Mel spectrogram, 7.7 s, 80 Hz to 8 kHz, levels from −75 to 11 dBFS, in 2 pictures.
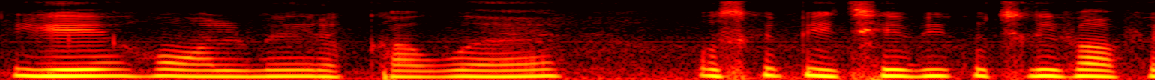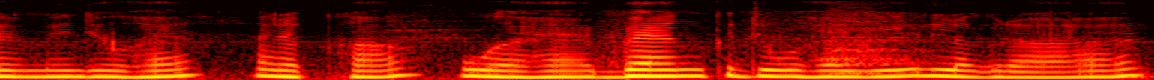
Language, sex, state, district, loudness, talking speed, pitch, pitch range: Hindi, female, Punjab, Pathankot, -17 LUFS, 185 wpm, 225 Hz, 215-235 Hz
